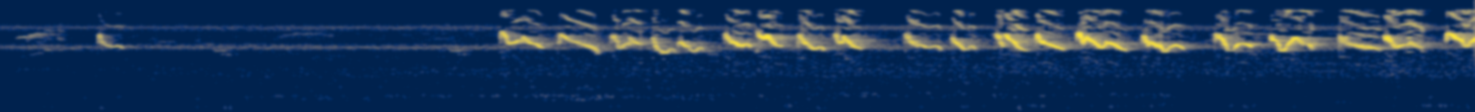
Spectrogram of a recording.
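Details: White-eye singing in the 'líu' style beside the Kỳ Cùng river: a faint single note, then after two seconds a fast run of high, thin, twittering slurred notes, rising and falling, delivered almost without pause over soft background hiss.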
